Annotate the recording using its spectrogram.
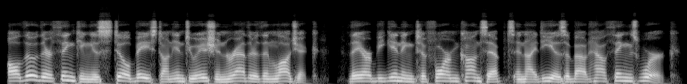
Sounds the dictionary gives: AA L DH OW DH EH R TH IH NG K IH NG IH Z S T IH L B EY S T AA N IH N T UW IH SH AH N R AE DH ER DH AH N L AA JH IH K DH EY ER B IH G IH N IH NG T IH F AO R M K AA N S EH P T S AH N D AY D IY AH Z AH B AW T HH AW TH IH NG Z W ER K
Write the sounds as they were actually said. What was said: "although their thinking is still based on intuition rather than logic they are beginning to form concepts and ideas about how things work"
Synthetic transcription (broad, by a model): AA L DH OW DH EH R TH IH NG K IH NG IH Z S T IH L B EY S T N IH N T UW IH SH AH N R AE DH ER DH AH N L AA JH IH K DH EY ER B IH G IH N IH NG T IH F AO R M K AA N S EH P T S AH N D AY D IY AH Z AH B AW T HH AW TH IH NG Z W ER K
